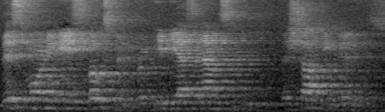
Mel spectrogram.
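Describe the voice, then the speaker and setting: A man's voice: sits high, a little fast, sharp tone. A man playing a satirical news reporter in a student stage performance, recorded from far off in an echoey, noisy hall. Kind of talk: student reader's theatre performance.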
